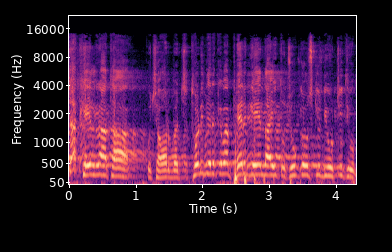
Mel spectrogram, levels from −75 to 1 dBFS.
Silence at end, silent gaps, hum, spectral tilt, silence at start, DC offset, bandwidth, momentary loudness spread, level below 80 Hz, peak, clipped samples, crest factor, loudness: 0 s; none; none; -4.5 dB/octave; 0 s; under 0.1%; 14.5 kHz; 6 LU; -30 dBFS; 0 dBFS; under 0.1%; 10 dB; -11 LUFS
